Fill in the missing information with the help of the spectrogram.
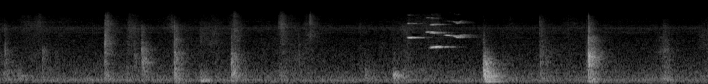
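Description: Closet door handled repeatedly: the knob and latch clicking, the door knocking as it is pushed open and shut. A quick run of short high-pitched notes comes about four seconds in, as the door swings open.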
